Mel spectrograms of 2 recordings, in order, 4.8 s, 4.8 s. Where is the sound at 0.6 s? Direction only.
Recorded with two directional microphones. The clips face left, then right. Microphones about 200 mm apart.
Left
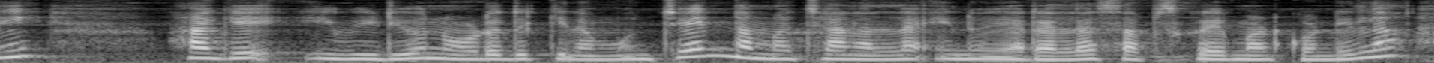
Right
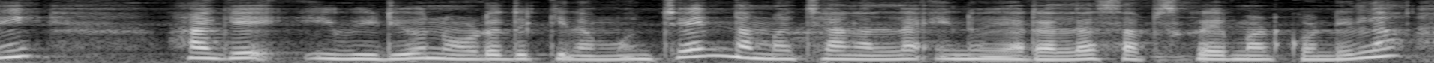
30° right (ahead or behind).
